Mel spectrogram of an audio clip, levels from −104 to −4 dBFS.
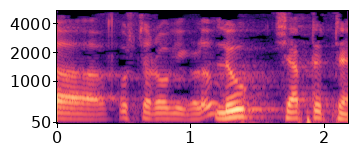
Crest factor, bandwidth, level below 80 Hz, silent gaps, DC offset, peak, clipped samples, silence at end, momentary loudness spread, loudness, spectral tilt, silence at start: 16 dB; 5.4 kHz; -48 dBFS; none; under 0.1%; -6 dBFS; under 0.1%; 0 s; 13 LU; -22 LUFS; -9 dB/octave; 0 s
